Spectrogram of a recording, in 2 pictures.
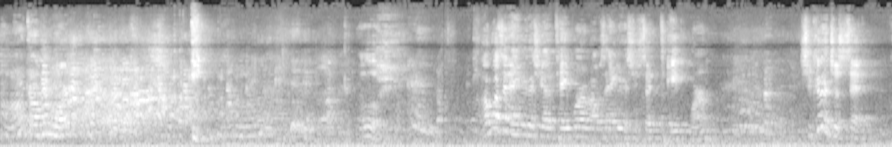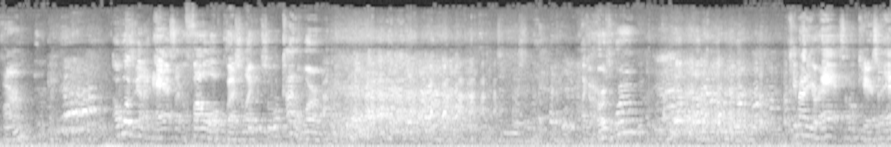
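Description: A man talks with animation into a microphone, heard over loudspeakers in a large room.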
